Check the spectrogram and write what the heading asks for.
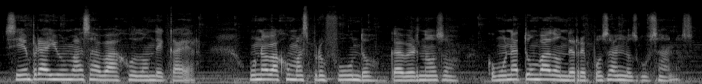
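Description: Dark-toned woman reading gritty fiction. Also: mid-range voice, level tone, faint music behind. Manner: crude slang, gritty and unhurried. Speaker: narrator. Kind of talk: dramatic first-person story reading.

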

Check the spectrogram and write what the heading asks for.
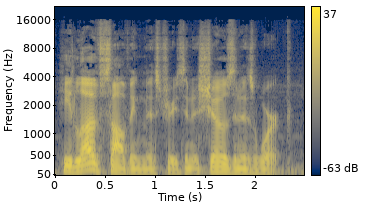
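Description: Male science podcast host, low register, curious storyteller reading scripted intros and tales. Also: animated, brisk, soft background music. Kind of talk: scripted podcast narration and hosting.

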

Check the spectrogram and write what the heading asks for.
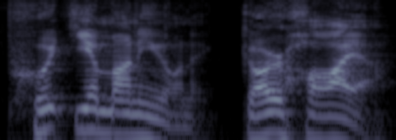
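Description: An Australian man co-hosting a podcast with loud, matey lad banter, giving jokey betting tips in an emphatic, mock-dramatic sales pitch. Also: expressive, normal speed. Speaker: podcast co-host presenting a betting tips segment.

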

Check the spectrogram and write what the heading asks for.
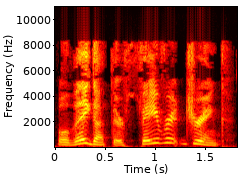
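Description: A woman's voice: sits high, sing-song, normal speed. A woman reading a scripted feature story as a radio news reporter.

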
